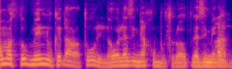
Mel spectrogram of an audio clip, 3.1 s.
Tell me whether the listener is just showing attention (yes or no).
no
